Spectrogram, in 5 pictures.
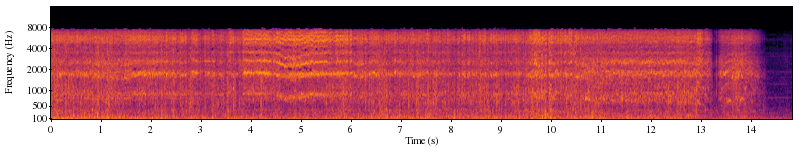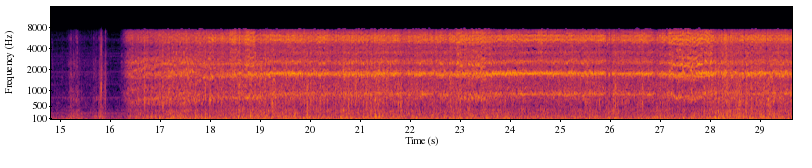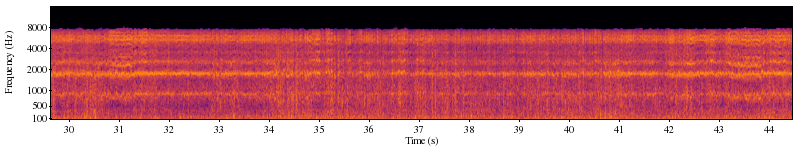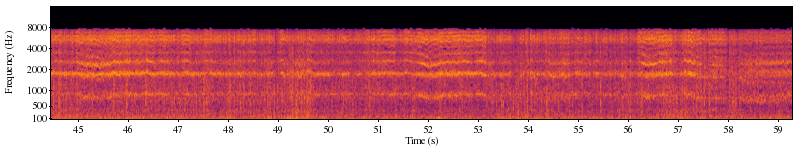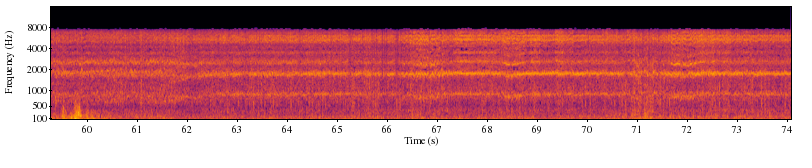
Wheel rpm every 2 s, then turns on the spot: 220, 230, 230, 230, 230, 200, 120, 10, 160, 220, 230, 220, 230, 230, 230, 220, 230, 230, 230, 230, 230, 220, 230, 230, 230, 230, 230, 230, 220, 200, 190, 230, 230, 220, 230, 230, 230.
none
